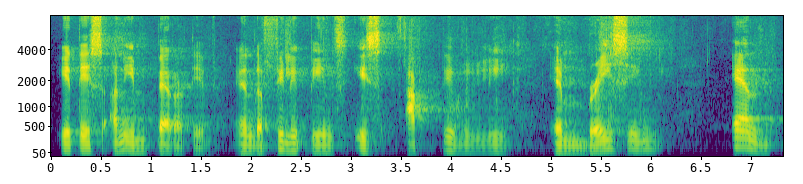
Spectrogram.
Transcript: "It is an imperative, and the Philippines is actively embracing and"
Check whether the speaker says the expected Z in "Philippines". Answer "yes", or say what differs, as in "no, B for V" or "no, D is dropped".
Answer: no, S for Z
